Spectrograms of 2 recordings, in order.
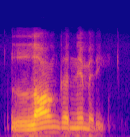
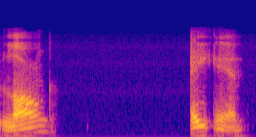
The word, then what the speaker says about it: longanimity: And so as we look closer in this word forbearance, it has one definition that I specifically want to bring out, and it is pronounced longanimity, longanimity. So that is L as in leaf, the word long, A-N-I-M-I-T-Y, okay, longanimity.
